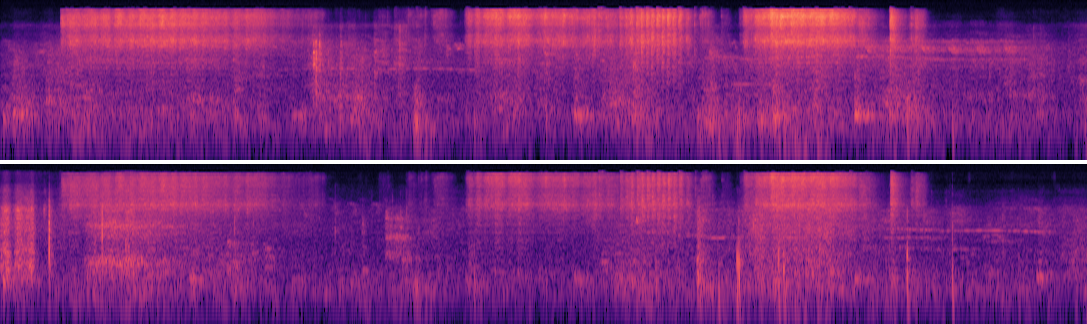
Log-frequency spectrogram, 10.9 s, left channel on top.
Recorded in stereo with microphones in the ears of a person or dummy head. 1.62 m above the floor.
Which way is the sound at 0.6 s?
40° left (ahead or behind).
